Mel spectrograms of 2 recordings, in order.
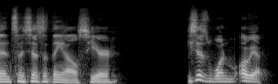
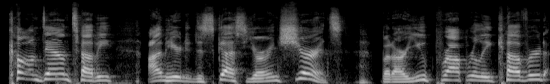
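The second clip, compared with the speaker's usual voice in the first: higher-pitched smug hero voice; teasing cartoon hero, pitched up; cocky taunting Sonic; 6 semitones higher, slower than usual. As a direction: taunt the villain with a mock sales pitch.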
